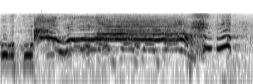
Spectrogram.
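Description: A loud, shrill scream of excitement at winning a game rings out, a sustained high-pitched wail rising and wavering for about two seconds, then a short second yelp.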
